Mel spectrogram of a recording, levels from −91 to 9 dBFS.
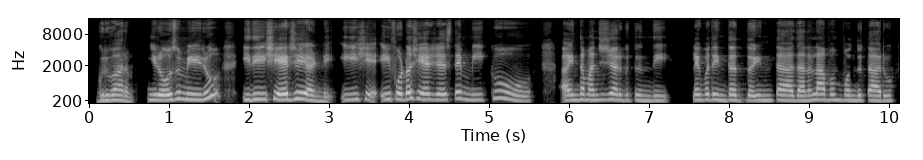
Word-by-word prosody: గురువారం 215 -3 0 0.3
ఈరోజు 230 +3 +4
మీరు 240 +7 +2 0.5
ఇది 250 +2 +3 0.2
షేర్ 240 -3 +7
చేయండి. 210 -9 +3 0.2
ఈ - - -1 0.2
షే - - 0 0.3
ఫోటో 265 +2 +5
షేర్ 245 -2 +5
చేస్తే 235 +4 +1 0.2
మీకు 235 +7 -6 0.8
ఆహ్, 215 - +2
ఇంత 230 +2 -1
మంచి 225 +1 -2
జరుగుతుంది. 220 -3 -3 0.4
లేకపోతే 235 +1 0
ఇంత 220 +1 -2 0.2
ద్ - - -1 0.2
ఇంత 215 +1 -5 0.3
ధనలాభం 230 +2 -1
పొందుతారు. 210 -1 -2
230 Hz, 130 wpm, -22 LUFS, 215-240 Hz, 0.8 s, షేర్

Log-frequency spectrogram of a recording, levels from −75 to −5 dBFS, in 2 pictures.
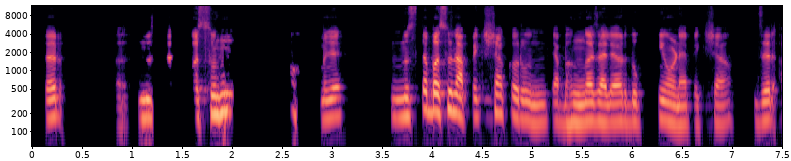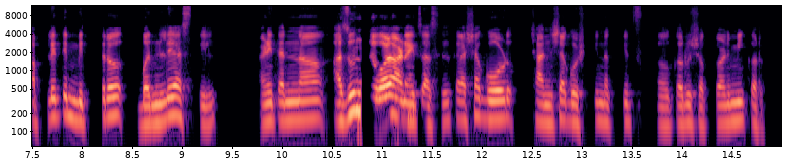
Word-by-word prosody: तर 175 +2 +4 0.6
अ, - - -13 0.2
नुसतंच 170 +7 -3 0.2
बसून 190 +3 +2 1.0
म्हणजे 170 +2 +1 0.5
नुसतं 180 +5 0
बसून 215 +1 +5
अपेक्षा 175 +2 +1
करून 155 -6 -1
त्या 150 +1 -6
भंग 140 +1 0
झाल्यावर 145 0 +2
दुःखी 145 +3 -4
होण्यापेक्षा, 135 -1 -3 0.3
जर 155 +1 +1
आपले 160 +5 -2
ते - - +1
मित्र 170 +3 0 0.2
बनले 140 +6 +2
असतील 175 -7 -2 0.5
आणि 145 +2 +1
त्यांना 155 +1 +1 0.3
अजून 155 +9 +4 0.2
जवळ 180 +3 +9
आणायचं 145 -6 +6
असेल 145 +3 -9
तर, - - -4
अशा 155 +4 -2
गोड 160 +1 +3 0.2
छानश्या 145 0 -1
गोष्टी 145 0 -6
नक्कीच 145 0 -10 0.2
अ, 125 -1 -7
करू 135 +1 -3
शकतो 130 0 -8
आणि 140 0 -2
मी 150 +1 0
करतो. - - -8
150 Hz, 150 wpm, -24 LUFS, 140-175 Hz, 1.0 s, जवळ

